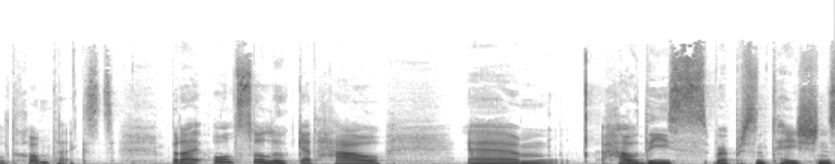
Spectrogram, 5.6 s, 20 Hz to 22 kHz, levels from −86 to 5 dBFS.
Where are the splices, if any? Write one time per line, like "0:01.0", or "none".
none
